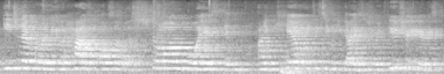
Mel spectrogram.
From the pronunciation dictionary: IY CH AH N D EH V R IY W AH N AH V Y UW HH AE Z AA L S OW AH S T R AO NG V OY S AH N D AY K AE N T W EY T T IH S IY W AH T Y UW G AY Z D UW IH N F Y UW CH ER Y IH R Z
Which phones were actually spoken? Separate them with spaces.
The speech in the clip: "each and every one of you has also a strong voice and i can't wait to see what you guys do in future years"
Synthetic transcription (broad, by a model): IY CH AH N EH V R IY W AH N AH V Y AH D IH AA L S OW AH S T R AO NG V OY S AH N AY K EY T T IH S IY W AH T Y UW G AY Z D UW IH N F Y UW CH ER Y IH R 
